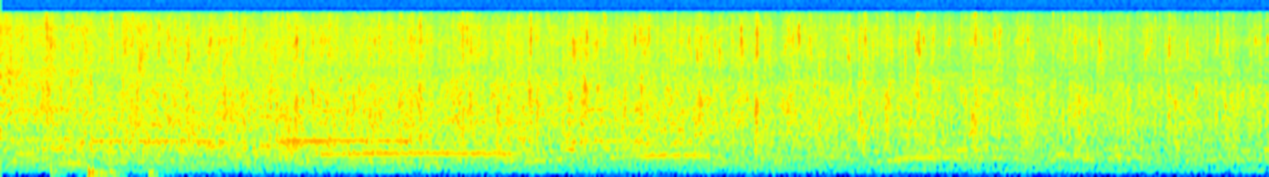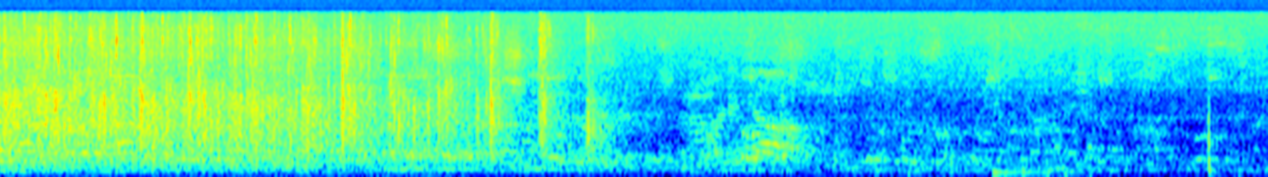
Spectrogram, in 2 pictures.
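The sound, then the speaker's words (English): An audience claps hands and shouts to God in a dense, steady burst with some voices calling out, then the applause thins into scattered claps and fades out over the final seconds. “Would you clap your hands and shout to God one more time?”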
